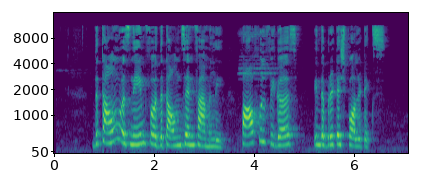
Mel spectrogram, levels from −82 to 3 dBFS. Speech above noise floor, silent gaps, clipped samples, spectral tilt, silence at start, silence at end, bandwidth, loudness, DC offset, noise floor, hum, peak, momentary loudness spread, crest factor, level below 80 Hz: 41 dB; none; under 0.1%; -3.5 dB/octave; 0.8 s; 0.5 s; 12 kHz; -17 LUFS; under 0.1%; -58 dBFS; none; -2 dBFS; 12 LU; 16 dB; -60 dBFS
